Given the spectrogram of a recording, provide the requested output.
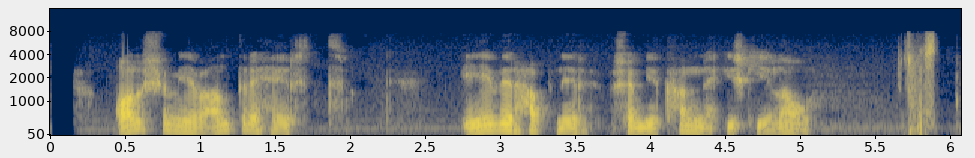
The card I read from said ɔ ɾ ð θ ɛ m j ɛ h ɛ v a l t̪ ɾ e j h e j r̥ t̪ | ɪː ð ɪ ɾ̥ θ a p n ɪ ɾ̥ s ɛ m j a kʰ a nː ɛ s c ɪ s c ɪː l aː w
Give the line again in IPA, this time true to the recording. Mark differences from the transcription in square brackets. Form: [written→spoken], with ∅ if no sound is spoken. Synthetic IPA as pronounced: ɔ ɾ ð [θ→s] ɛ m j ɛ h ɛ v a l t̪ ɾ e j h e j r̥ t̪ | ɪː [ð→v] ɪ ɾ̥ [θ→h] a p n ɪ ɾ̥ s ɛ m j [a→ɛ] kʰ a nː ɛ [s→h] c ɪ s c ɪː l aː w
